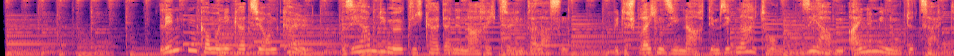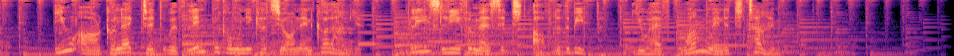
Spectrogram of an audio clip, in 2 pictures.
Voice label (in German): anrufbeantworter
